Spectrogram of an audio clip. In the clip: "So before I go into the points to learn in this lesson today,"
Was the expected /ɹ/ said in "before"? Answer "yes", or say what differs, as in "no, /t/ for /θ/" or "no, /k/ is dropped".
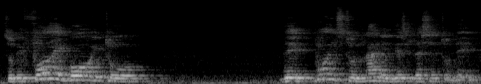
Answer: yes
